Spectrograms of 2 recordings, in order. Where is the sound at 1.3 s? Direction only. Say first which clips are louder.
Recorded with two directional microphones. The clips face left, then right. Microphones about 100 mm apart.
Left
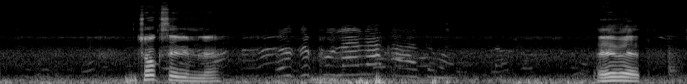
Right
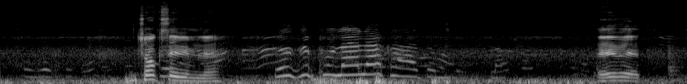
Left 2 dB; 30° left (ahead or behind).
